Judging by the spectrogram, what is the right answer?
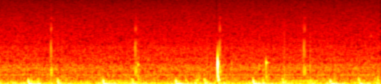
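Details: Person's own stomach noises (borborygmi): low, soft rumbles and gurgles recurring through a quiet background, with a few brief higher squeaks; ordinary bowel sounds.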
